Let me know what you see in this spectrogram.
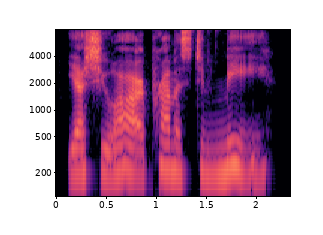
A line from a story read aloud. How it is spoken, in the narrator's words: Joe growls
